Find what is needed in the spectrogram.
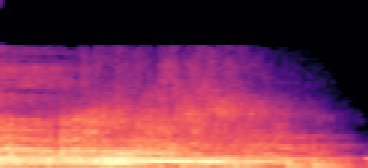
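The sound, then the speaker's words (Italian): Tires skid under hard braking on a car, a sustained rough screech that stays loud for about two and a half seconds and fades slightly at the end. “Occhio! Cosa? Frena!”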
